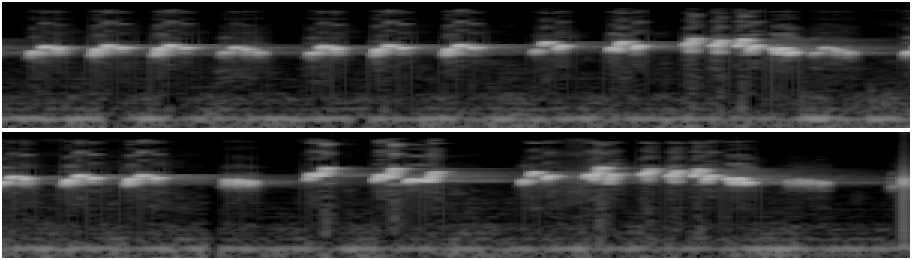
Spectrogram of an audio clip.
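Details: Loudly singing Sooty-headed bulbul, called kutilang emas, recorded as masteran and lure audio: evenly spaced chirpy whistled phrases about twice a second, broken by higher, faster trills, ending abruptly over a faint hum.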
